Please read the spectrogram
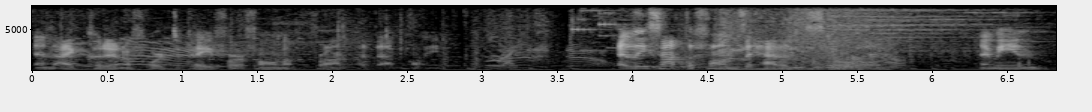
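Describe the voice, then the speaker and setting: Girl game streamer rambling casually, lowish voice, pretty loud game music under it. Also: moderate pace. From outside Japan. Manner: informal, expressive, rambling, swears freely. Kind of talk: casual livestream chat over a video game.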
